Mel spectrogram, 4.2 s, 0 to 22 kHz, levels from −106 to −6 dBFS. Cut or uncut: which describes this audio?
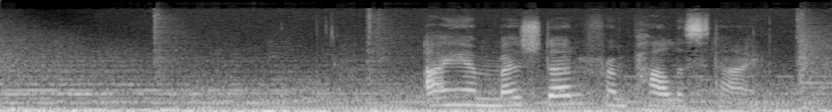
uncut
